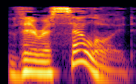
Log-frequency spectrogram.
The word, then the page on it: varicelloid: British English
